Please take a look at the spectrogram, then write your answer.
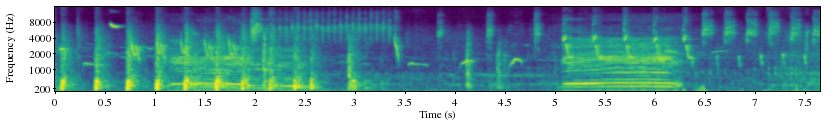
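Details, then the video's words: Dozens of tame cattle walk out of the barn to green pasture. Two mooing calls, one wavering and one steadier, rise above sharp clicking knocks and scattered bird chirps. "puluhan sapi lembu jinak berjalan keluar kandang menuju padang rumput hijau, suara sapi moo"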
